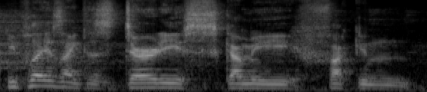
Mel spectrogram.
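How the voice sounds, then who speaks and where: A man hosting a casual film review while sick, his voice cracking, talking in a halting, informal, sweary way. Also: on the low side, over music. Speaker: host of a horror film review series.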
